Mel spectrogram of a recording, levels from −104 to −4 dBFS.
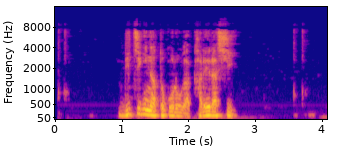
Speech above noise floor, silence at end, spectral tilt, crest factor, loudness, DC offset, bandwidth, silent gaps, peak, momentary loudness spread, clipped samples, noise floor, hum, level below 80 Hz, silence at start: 55 dB; 1.35 s; -6 dB/octave; 18 dB; -19 LUFS; under 0.1%; 7.8 kHz; none; -4 dBFS; 9 LU; under 0.1%; -73 dBFS; none; -52 dBFS; 0.95 s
